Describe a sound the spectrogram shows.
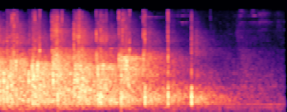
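High heels click on a wooden floor.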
